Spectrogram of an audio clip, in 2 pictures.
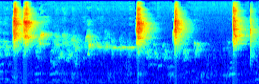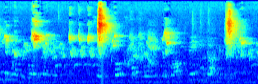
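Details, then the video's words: Budgerigar kept as a pet chatters in imitation of speech, quick mumbled syllables interrupted by bright, hissing chirps every second or so, with brief clicky notes between. "Talking Budgie"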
